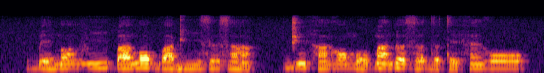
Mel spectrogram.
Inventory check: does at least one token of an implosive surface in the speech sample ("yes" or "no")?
yes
